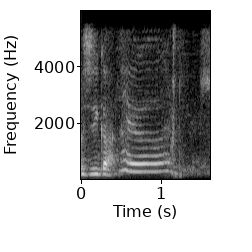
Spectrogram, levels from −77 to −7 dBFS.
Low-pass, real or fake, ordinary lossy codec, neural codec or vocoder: 5.4 kHz; fake; none; codec, 24 kHz, 0.9 kbps, WavTokenizer, medium speech release version 2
